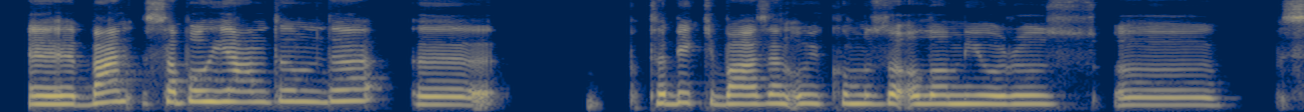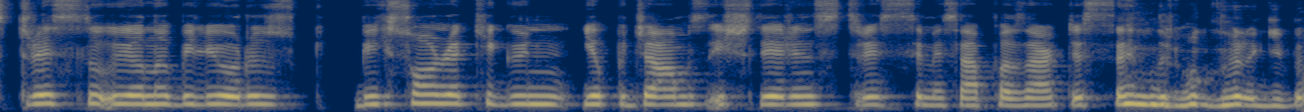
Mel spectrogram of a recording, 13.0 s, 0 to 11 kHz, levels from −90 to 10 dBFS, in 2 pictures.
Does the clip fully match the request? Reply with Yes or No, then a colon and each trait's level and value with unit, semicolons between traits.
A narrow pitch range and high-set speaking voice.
Yes: narrow, 1.9 semitones; high, 245 Hz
